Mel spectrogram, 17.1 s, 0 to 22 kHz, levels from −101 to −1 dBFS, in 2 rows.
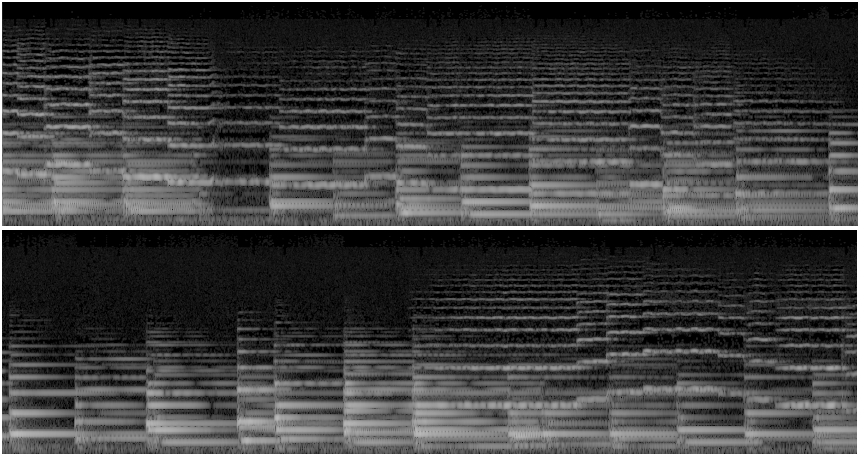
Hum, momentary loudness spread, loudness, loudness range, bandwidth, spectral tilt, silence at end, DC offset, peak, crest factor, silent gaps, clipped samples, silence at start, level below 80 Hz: none; 10 LU; -38 LUFS; 5 LU; 17 kHz; -4 dB/octave; 0 s; under 0.1%; -20 dBFS; 18 dB; none; under 0.1%; 0 s; -70 dBFS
